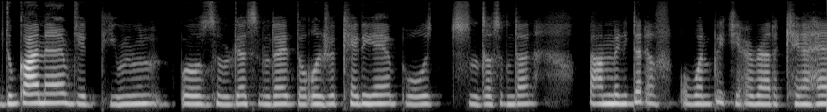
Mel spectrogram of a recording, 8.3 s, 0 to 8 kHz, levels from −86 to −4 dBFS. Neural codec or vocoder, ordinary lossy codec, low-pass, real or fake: codec, 16 kHz, 0.5 kbps, FunCodec, trained on LibriTTS, 25 frames a second; none; none; fake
